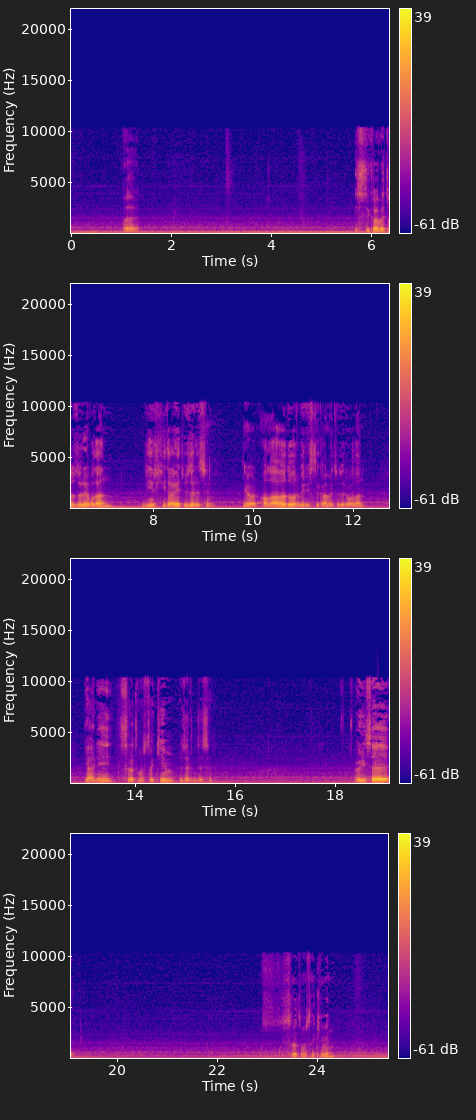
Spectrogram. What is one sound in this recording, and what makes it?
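An elderly man speaks calmly and slowly, close by, with long pauses.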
